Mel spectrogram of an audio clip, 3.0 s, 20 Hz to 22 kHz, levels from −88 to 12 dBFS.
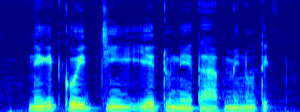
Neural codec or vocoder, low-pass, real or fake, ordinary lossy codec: none; none; real; none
